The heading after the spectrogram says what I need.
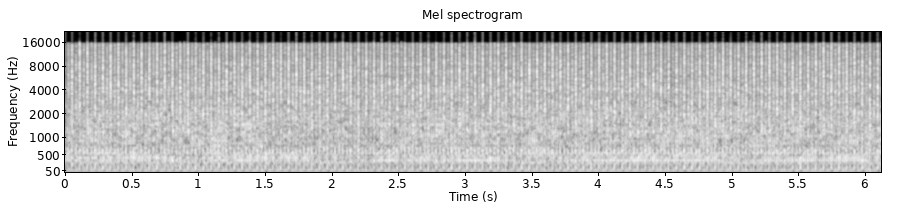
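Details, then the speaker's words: Praga B2 aero engine, last ran 1 September 1939 on Hillson Praga G-AEYM, rebuilt and run on a Vauxhall test rig, first run: loud, fast, very even firing beat at steady speed on only one magneto; the other needs rewinding. "Only one magneto on at the moment. The other magneto doesn't work. So needs to be rewound before it will do anything useful."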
